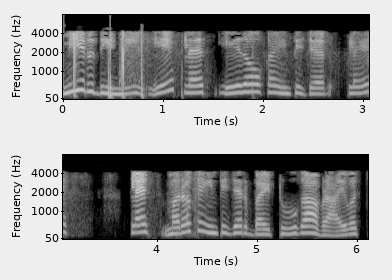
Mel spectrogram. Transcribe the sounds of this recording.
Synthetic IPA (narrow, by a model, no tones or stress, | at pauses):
miːɾud̪iːnːiʔeːplɐseːd̪oːɔkɐiɳʈiːd͡ʒɐɾpleːs | plɐsmɐɾɔːkɐiɳʈiːd͡ʒɐɾbɐjʈuːɡaːʋɾaːjiʋɐt͡ʃː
